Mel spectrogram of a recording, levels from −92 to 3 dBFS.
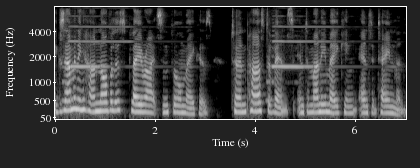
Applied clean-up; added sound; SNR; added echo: classical method log-MMSE.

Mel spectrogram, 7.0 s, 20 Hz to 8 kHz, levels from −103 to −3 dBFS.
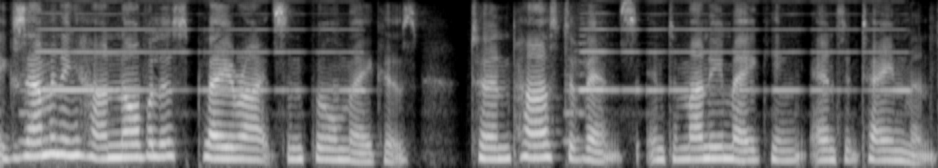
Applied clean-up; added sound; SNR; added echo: neural mask model RNNoise.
